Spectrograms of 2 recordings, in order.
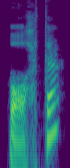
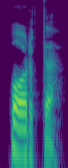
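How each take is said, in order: First: Said in the usual way. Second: "porta" with a tapped São Paulo R. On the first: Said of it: "eu digo porta". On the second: Shown as a demonstration. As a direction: flick the tongue for the R in "porta". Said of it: "em São Paulo poderia dizer porta". ("porta" com R paulistano, de tepe)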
